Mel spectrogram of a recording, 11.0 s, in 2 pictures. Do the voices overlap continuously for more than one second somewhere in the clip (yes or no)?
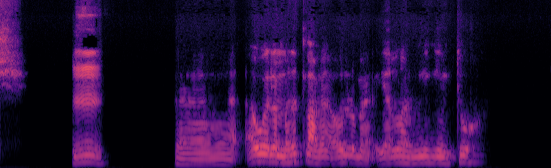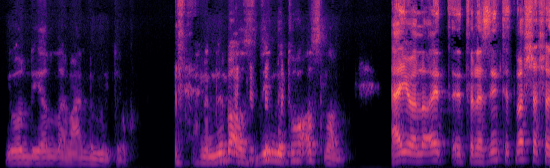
no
